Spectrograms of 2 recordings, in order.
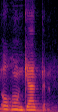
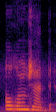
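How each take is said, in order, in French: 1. Le G du milieu est dur, comme 'g' dans 'go'. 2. Le G du milieu est doux, comme 'zh'. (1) "si j'enlève le E, on dit orangade" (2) "une orangeade"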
